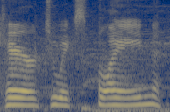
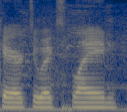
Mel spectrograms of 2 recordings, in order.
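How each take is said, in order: First: It is said in a normal natural voice. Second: It is said in a put-on robotic voice.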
